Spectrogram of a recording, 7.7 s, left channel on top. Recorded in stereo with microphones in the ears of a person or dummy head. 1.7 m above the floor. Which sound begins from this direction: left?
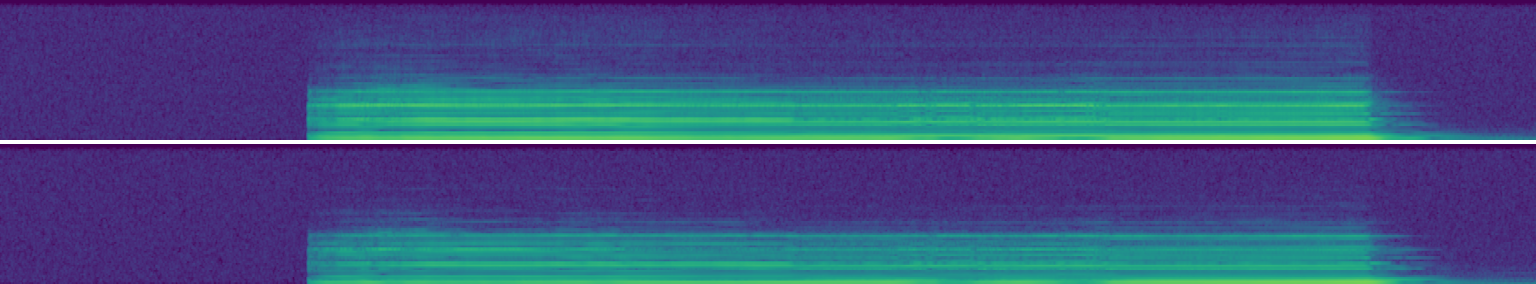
A violin, at 1.5 s.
